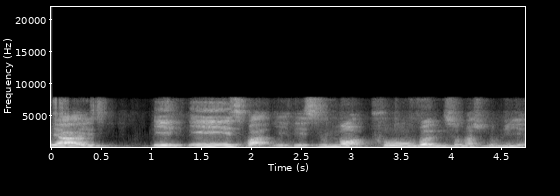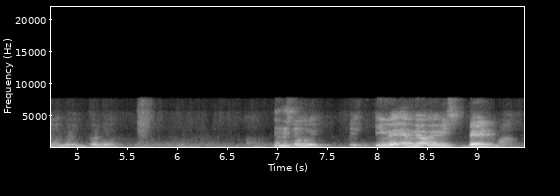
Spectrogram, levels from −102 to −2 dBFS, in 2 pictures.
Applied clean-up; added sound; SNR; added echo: neural separator model SepFormer DNS4.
